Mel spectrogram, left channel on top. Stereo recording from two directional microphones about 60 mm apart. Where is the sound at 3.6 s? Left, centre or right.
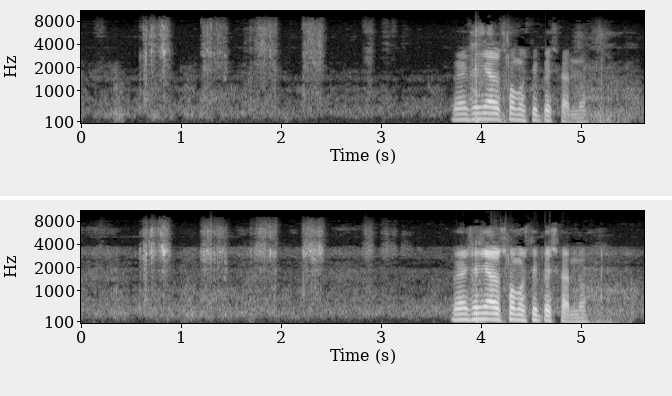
Right.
